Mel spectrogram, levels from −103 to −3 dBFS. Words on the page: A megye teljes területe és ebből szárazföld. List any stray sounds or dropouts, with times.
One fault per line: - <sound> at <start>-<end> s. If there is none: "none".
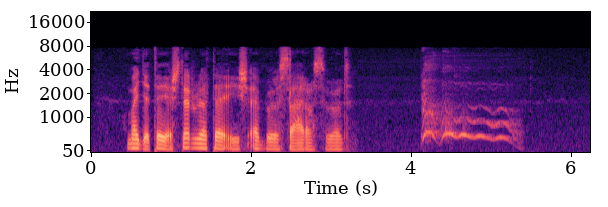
- bark at 4.1-5.4 s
